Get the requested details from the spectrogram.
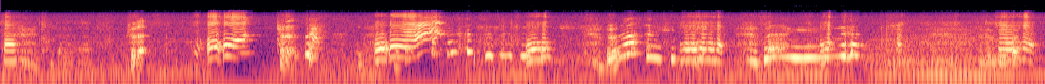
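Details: Baby boy laughing loudly from the belly, broken by sharp, abrupt hiccups, with adult voices nearby; ordinary infant hiccups while laughing.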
